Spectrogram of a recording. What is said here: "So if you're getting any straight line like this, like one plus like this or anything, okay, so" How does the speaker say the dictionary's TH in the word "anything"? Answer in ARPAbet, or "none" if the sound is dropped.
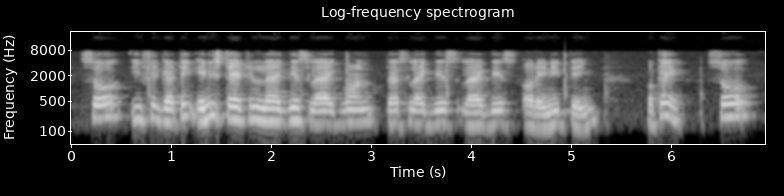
T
